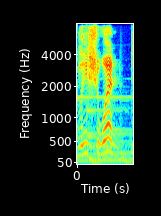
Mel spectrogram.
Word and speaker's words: Li Xuan: Surprisingly enough, we were pronouncing Li Xuan's name the correct way. We were? Li Xuan? Li Xuan, yeah. Like even with the tones, that's how it's pronounced like supposed to be.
